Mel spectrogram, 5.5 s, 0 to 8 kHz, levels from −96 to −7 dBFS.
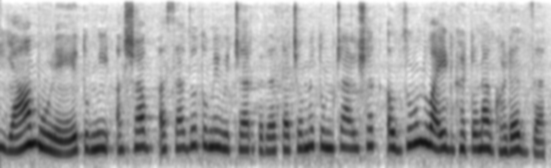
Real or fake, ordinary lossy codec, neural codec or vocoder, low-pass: fake; none; codec, 16 kHz, 4 kbps, FunCodec, trained on LibriTTS, 50 frames a second; none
